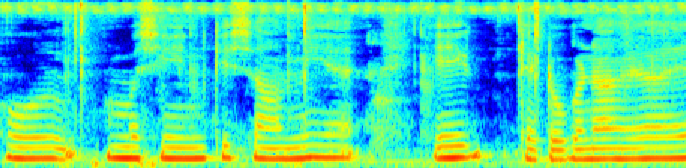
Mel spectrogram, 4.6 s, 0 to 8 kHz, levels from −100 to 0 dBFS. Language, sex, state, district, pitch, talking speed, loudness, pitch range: Hindi, female, Uttar Pradesh, Saharanpur, 190 Hz, 120 wpm, -22 LUFS, 180-200 Hz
